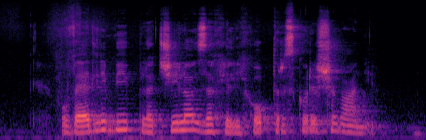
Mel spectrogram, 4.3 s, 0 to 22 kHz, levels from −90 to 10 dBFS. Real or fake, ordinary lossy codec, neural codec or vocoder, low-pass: real; none; none; none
